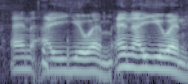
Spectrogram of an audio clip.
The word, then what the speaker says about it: Naum: It's Oh, I'm so glad you pronounced that. I couldn't work out how to say it. N-A-U-M, Naum.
